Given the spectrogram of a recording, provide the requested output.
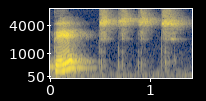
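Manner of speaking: "t" repeated as short unvoiced taps; isolated T sound. Shown as a demonstration. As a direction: sound out "t, t, t, t" as bare consonants. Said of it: "você tem o T".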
